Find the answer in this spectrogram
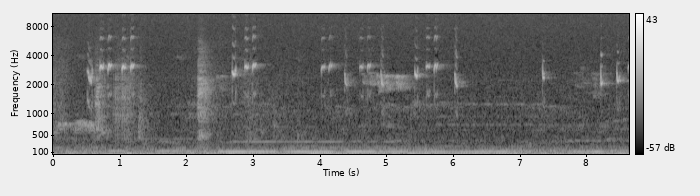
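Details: A tame pet sooty-headed bulbul kept and recorded naturally, singing clear whistled notes and short phrases, some rising and some falling, with a steady low hum and faint background noise.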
